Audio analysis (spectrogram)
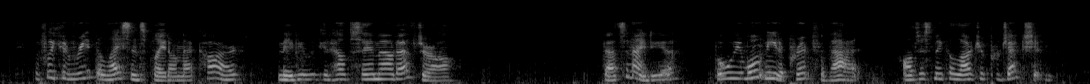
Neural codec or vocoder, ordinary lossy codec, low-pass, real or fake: vocoder, 44.1 kHz, 128 mel bands, Pupu-Vocoder; AAC, 48 kbps; 7.2 kHz; fake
